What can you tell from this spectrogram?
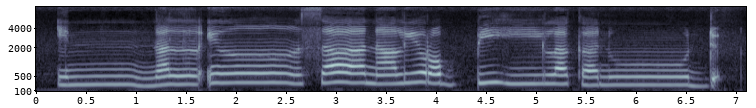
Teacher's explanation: Nun bertasydid, hukumnya idgham bigunah, yang artinya dibaca dengung satu alif. Nun sukun bertemu sin, hukumnya ikhfa, yang artinya dibaca samar dan dengung selama satu alif. Dal dibaca qalqalah.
